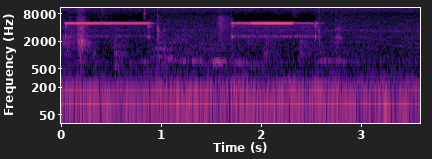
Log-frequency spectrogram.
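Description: Two clear, steady high-pitched beeps about a second long over a low room hum; normal key-press confirmation from the control panel.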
